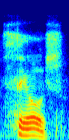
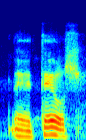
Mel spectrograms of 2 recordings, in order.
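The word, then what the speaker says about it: θεός: Ahora vamos a analizar la palabra griega Theos. Algunos la pronuncian Theos. Está mal pronunciada. La pronunciación correcta es Theos.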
